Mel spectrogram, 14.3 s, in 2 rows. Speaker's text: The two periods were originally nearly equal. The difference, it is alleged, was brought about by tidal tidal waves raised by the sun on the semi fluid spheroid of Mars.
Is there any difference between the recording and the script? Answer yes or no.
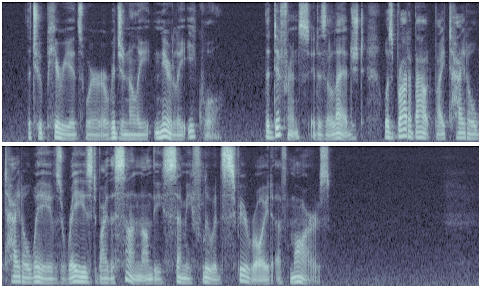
no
